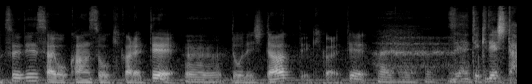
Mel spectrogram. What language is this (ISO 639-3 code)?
jpn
